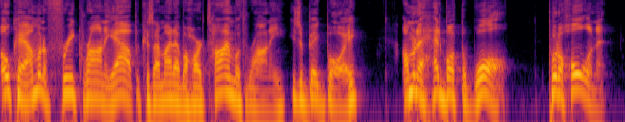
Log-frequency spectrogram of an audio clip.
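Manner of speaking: ordinary talk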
